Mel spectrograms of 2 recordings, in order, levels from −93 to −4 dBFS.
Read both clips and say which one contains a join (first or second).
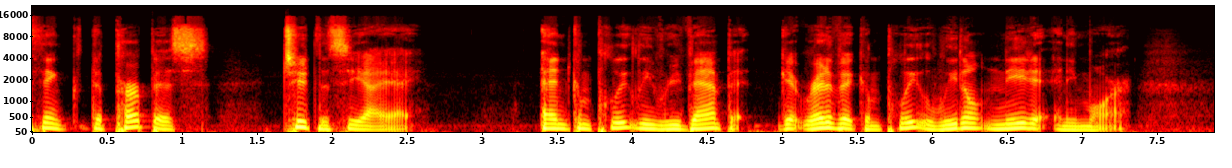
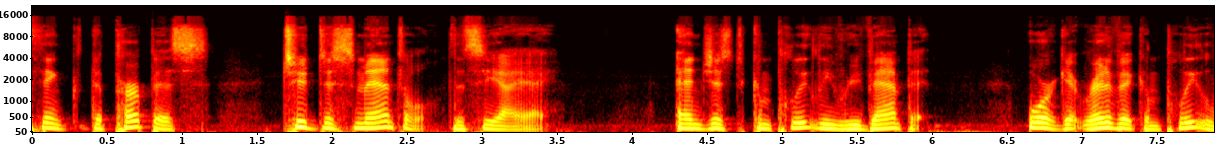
first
